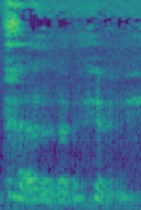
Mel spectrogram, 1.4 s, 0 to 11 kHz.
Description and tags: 1 triste macho
Sad, vocal, voice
